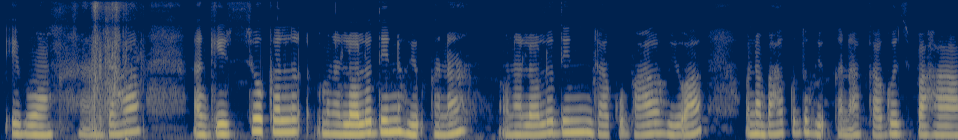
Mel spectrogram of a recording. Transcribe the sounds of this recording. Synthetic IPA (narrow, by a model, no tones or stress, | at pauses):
ibɔŋ | d͡ʒaɦa | ɡisɔkalmanalɔlɔd̪inɦujuʔkana | ɔ̰nalɔlɔd̪ind͡ʒakɔbaɦaɦujuʔa | ɔnabaɦakɔd̪ɔɦujuʔkanakaɡɔd͡ʒbaɦa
